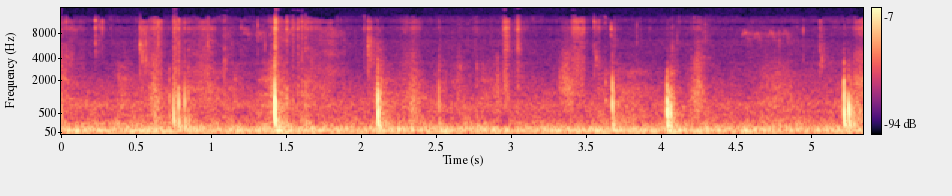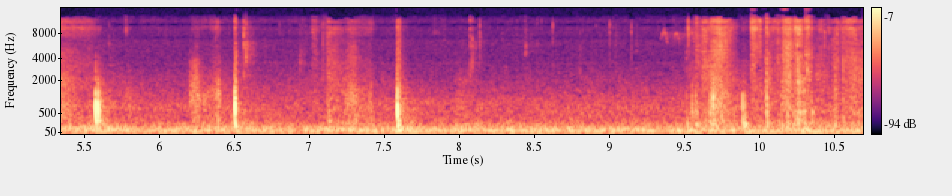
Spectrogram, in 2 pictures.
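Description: Scattered footsteps in snow: short, separate steps at irregular intervals, over a low steady rumble.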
